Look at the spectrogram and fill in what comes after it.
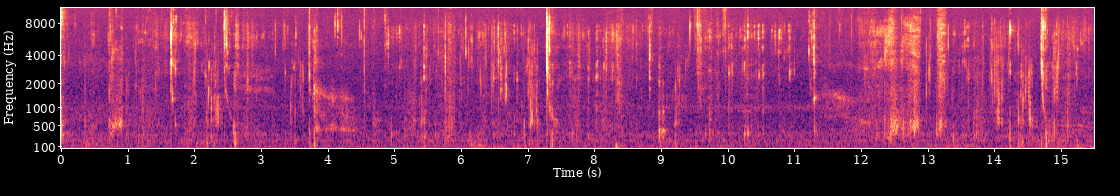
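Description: A person biting into and chewing pink grapefruit segments close to the microphone: short wet mouth clicks and smacks, scattered unevenly.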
